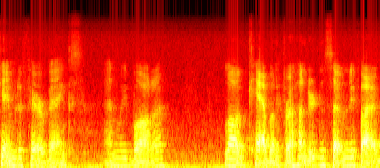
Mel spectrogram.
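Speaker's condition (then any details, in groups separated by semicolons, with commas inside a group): Parkinson's disease; 5 years since onset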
